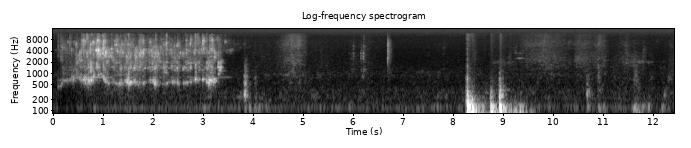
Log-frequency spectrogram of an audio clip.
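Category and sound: household object, water poured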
